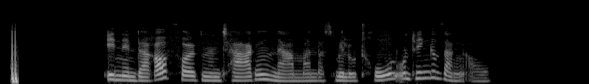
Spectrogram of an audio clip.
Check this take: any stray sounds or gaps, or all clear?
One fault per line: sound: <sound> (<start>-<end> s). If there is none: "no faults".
no faults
